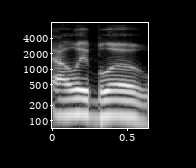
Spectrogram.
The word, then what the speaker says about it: Elie Bleu: Elie Bleu, is that how you pronounce it? Elie Bleu, we've done this three times now. Elie Bleu shipping to Opus Angel Share Stairway to Heaven Humidor.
